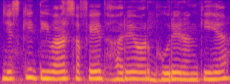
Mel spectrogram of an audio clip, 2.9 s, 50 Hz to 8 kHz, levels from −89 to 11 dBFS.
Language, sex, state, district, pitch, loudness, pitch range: Hindi, female, Jharkhand, Garhwa, 245 Hz, -12 LUFS, 230-255 Hz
